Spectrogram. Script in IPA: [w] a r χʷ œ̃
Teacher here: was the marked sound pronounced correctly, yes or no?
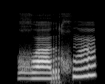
no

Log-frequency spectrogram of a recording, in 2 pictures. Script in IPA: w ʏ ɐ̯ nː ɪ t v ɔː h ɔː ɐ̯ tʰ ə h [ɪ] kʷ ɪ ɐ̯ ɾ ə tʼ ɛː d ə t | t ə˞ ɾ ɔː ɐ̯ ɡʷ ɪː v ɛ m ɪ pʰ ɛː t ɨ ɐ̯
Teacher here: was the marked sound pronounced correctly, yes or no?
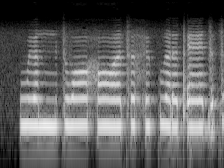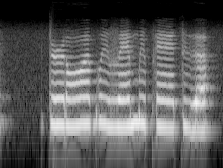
no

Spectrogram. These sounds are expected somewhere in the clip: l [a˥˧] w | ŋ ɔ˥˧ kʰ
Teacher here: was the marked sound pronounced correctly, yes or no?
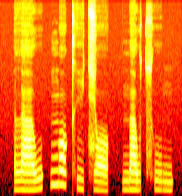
no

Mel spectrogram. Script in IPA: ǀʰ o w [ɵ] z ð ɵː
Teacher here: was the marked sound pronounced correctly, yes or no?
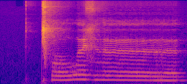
yes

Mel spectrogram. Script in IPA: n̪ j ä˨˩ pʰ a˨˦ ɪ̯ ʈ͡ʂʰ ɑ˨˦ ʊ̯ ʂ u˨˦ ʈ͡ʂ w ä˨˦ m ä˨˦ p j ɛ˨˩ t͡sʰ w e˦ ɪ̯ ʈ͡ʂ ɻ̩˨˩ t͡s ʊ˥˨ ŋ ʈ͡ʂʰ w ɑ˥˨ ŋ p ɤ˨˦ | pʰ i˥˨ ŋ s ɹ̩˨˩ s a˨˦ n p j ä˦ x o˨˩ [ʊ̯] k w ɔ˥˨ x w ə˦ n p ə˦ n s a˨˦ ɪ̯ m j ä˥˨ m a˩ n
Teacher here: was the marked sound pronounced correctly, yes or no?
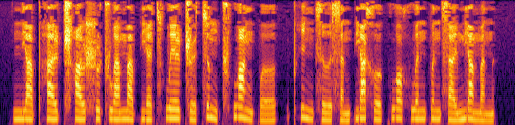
yes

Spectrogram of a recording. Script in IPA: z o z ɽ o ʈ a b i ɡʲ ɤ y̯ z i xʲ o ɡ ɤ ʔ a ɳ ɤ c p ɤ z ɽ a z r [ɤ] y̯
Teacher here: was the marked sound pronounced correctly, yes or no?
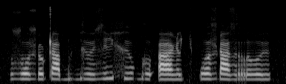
yes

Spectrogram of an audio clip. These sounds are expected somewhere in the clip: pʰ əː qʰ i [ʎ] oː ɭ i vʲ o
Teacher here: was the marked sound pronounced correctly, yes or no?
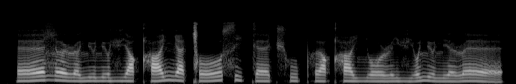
yes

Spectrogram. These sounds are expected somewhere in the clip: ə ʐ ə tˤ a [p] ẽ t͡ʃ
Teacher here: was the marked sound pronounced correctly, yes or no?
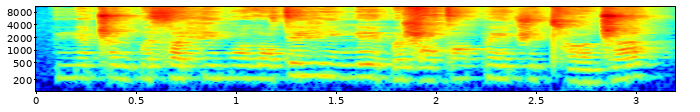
yes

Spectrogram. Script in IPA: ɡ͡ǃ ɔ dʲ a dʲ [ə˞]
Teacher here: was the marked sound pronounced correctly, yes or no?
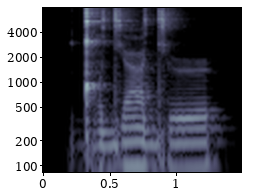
yes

